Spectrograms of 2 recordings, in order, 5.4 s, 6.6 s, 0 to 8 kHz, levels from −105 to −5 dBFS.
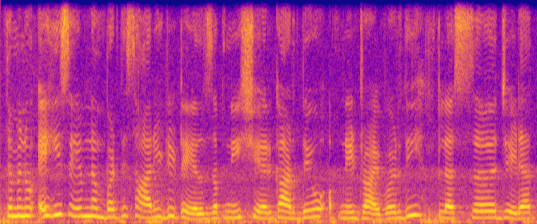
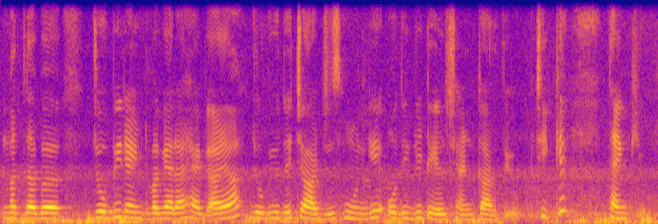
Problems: background sounds at intervals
